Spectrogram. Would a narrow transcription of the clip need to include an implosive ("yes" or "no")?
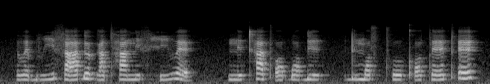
yes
